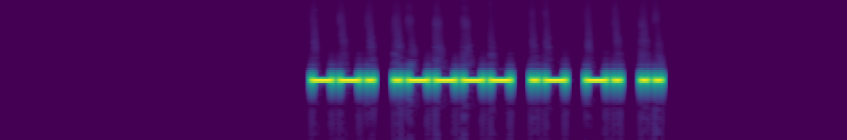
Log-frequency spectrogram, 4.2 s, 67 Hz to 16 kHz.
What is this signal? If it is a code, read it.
Morse code, heard as a keyed tone, about 34 wpm, 700 Hz. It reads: G1ANI
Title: DXCC-100 Call Signs - 5 Characters - Repeated 2x - 35wpm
